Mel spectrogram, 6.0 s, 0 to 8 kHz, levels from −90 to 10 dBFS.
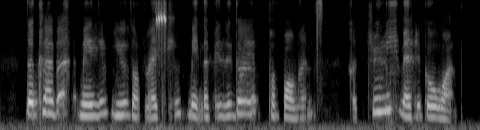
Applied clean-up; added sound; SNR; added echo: neural diffusion model UNIVERSE++.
